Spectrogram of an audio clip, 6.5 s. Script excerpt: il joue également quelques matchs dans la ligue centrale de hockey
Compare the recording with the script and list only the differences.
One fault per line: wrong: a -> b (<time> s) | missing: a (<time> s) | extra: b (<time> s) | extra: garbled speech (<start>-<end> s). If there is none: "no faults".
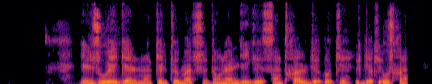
extra: garbled speech (5.3-6.1 s)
